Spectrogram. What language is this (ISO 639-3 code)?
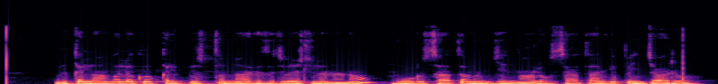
tel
